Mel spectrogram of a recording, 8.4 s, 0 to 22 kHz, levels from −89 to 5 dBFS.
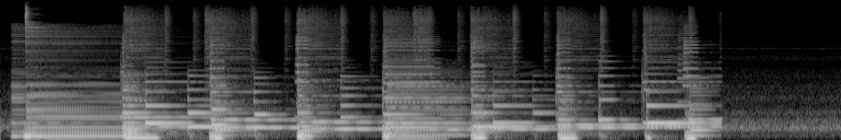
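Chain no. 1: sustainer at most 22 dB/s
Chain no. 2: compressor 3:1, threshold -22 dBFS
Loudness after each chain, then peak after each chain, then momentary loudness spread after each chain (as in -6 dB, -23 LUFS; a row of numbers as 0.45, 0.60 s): -21.0, -27.0 LUFS; -6.0, -11.0 dBFS; 9, 4 LU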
